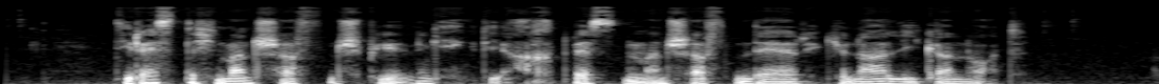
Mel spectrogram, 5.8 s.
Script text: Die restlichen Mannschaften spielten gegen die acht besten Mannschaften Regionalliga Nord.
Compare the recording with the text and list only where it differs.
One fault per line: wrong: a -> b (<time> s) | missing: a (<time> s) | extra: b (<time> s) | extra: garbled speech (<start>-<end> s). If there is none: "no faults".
extra: der (3.8 s)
